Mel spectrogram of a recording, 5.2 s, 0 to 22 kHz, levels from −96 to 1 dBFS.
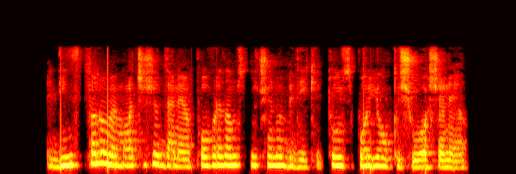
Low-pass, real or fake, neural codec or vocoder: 7.2 kHz; fake; vocoder, 44.1 kHz, 128 mel bands every 256 samples, BigVGAN v2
